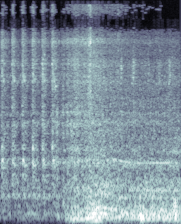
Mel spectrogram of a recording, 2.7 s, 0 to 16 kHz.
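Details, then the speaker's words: 2015 Kenworth T880, Paccar MX-13 12.9L diesel fully rebuilt a year ago, 485k miles, Eaton 18-speed manual, fully deleted, new turbo and actuator. About a second of quick, even cranking, then catches at once into a steady, healthy idle. "She fires right up, runs good. Truck that's been in use and ready to continue to be used."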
